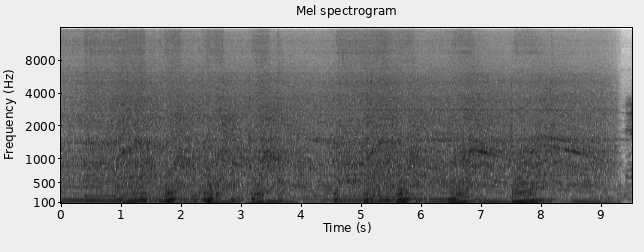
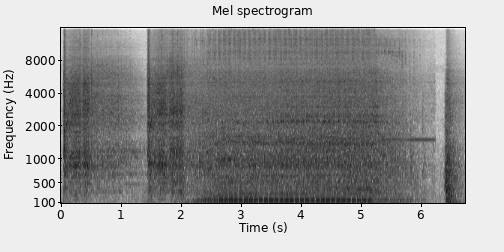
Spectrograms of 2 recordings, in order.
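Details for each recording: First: SVT Ford four-cylinder after fixing spark plug wires, one of which wasn't touching its plug and caused a misfire: quick smooth even revs with no stumble; now running cleanly on all four cylinders. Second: SVT car engine after timing was reset several times, firing out of the exhaust: catches after cranking and runs uneven and lumpy like a dead cylinder; misfire later traced to a spark plug wire not making contact.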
